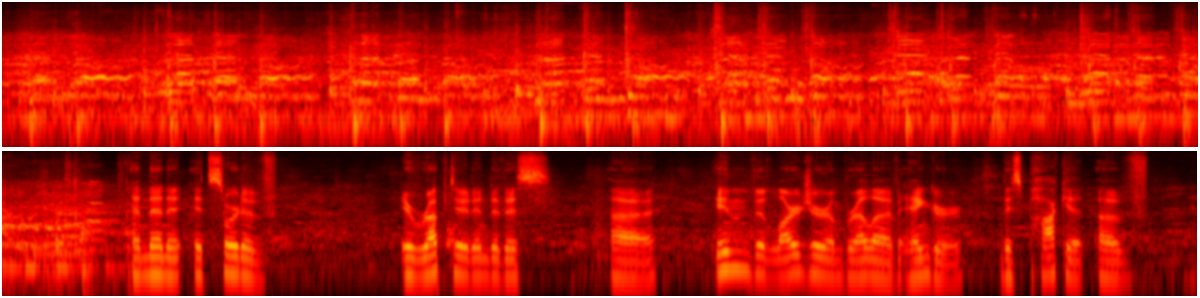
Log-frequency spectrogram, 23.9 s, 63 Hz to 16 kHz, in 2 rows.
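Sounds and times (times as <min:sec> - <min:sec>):
large protest crowd chanting in unison: 0:00.0 - 0:14.6
speech: 0:13.3 - 0:14.8, 0:16.0 - 0:23.5.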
